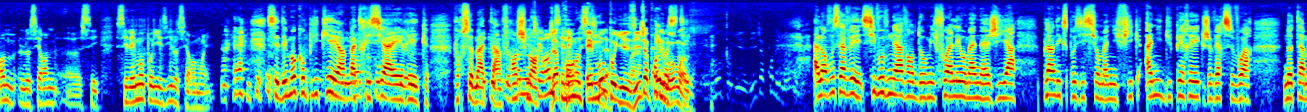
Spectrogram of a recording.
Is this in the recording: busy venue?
yes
